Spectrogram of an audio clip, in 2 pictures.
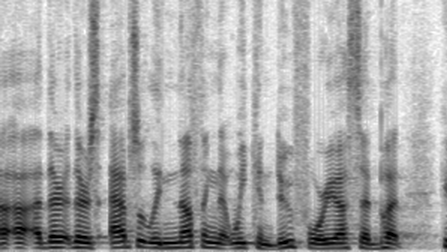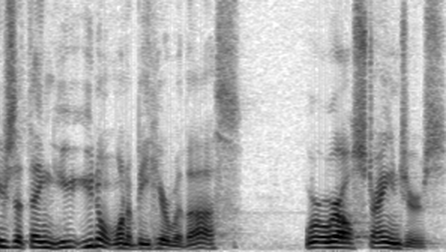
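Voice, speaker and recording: A man's fairly high voice in an Alabama accent, with ordinary pitch variation, on a very clean recording with a silent background. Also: fairly quick pace. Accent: Southern US (Alabama). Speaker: missionary. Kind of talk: sermon. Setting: church. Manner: fast; animated.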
